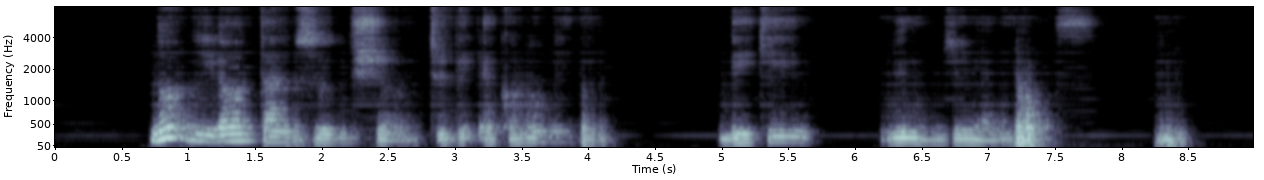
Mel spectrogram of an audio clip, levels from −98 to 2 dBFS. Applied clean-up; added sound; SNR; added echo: neural mask model DeepFilterNet 3.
